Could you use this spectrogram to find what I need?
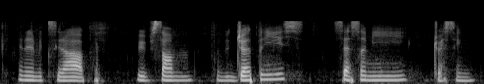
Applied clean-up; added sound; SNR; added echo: neural separator model SepFormer DNS4.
